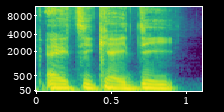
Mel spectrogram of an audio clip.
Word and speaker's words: ATKD: Je speelt bij Benjamin Froh, Maddy Morea, ATKD, of moet ik het Engels uitspreken? – Eigenlijk wel, ja. – ATKD.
